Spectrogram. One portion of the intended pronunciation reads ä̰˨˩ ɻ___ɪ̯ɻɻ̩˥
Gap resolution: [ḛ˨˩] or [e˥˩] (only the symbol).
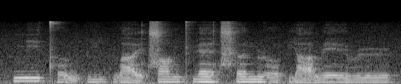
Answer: e˥˩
